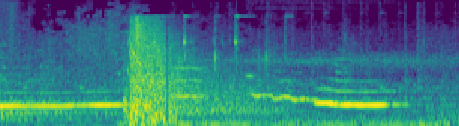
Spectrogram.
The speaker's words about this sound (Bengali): আত্মরক্ষার জন্য সেই মহিলা পাশে পড়ে থাকা একটা পিস্তল তুলে গুলি করে দিল ভ্যানওয়ালার দিকে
